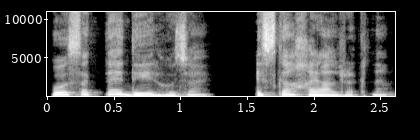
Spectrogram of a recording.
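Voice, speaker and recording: A woman's voice: medium pitch, slightly rough. A woman doing a caring middle-aged aunt. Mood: concerned. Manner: gentle, motherly instructions.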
